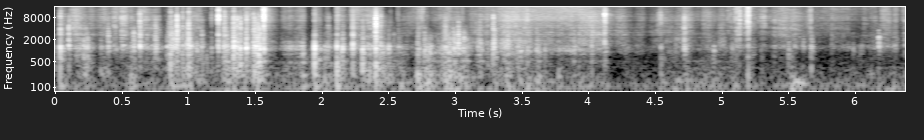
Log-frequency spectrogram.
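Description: Fingertips lift and turn the thin pages of an open glossy paper magazine, forwards and backwards, rubbing the paper as they go. Crisp, bright rustles and crinkly swishes come in quick, uneven bursts with almost no low end. Each flick of a page ends in a short, dry snap.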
